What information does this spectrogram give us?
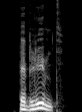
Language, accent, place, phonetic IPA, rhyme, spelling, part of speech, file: German, Germany, Berlin, [bəˈblyːmt], -yːmt, beblümt, adjective, De-beblümt.ogg
- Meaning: flowery, flowered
